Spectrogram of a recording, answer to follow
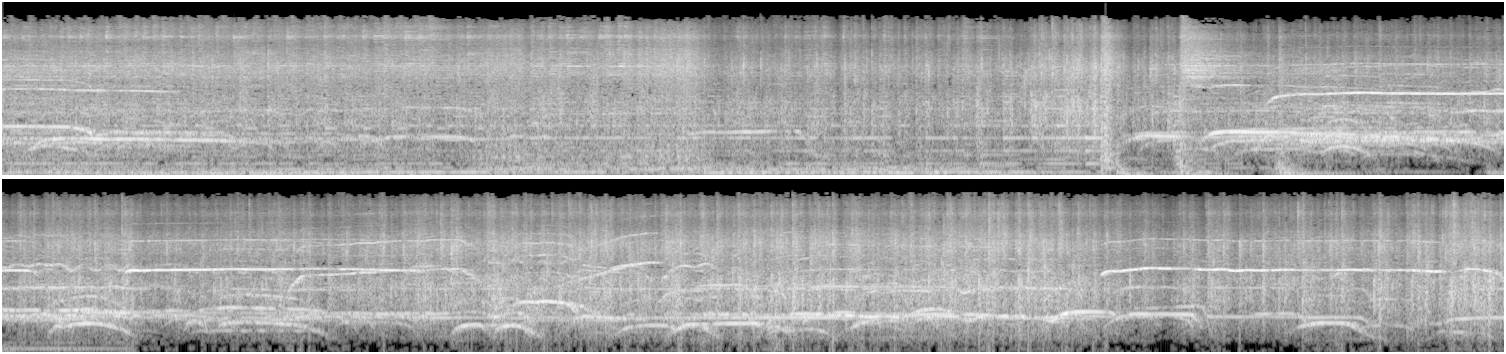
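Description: Live bluegrass band with banjo, guitars and drums playing the last bars of a song and ending on a final hit about eleven seconds in. A club crowd then cheers, whistles and applauds, with long high whistles and shouts.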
